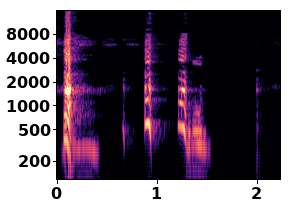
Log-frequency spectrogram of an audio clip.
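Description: A man laughing: a loud first burst, then a few short bursts of laughter about a second in.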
